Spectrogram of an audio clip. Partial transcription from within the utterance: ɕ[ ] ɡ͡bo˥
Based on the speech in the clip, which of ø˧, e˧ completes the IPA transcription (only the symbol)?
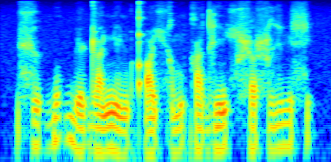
ø˧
